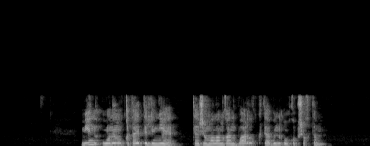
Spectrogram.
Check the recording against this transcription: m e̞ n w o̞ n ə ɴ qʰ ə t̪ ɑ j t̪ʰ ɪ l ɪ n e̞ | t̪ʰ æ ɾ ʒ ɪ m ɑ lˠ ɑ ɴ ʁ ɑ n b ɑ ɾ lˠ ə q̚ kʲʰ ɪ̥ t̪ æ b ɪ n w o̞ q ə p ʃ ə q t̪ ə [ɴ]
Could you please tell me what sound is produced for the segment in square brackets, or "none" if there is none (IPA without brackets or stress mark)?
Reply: m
